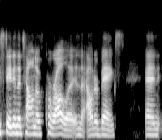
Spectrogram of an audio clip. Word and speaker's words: Corolla: so we learned that it's not corolla even though it's spelled that way we stayed in the town of kerala in the outer banks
